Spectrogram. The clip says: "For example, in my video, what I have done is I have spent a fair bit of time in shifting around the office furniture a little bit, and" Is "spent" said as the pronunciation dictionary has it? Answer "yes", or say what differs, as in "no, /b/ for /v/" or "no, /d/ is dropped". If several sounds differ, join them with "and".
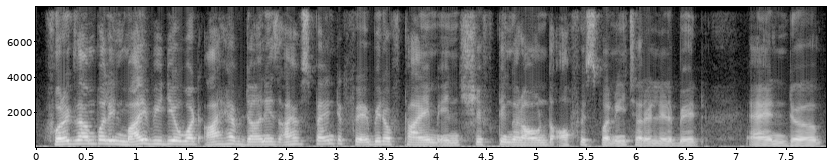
yes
